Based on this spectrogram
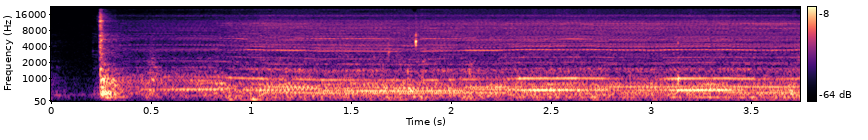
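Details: Third-gen Camaro IROC rear hatch pull-down motor after replacing the broken motor and slides and fixing loose wires: a click, then a quiet, steady small-motor hum at one even pitch without catching; latch engages, normal motor operation.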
